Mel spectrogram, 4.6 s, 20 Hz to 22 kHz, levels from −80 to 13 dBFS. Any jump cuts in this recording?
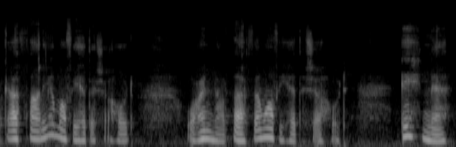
yes; 1 cut; at 2.2 s

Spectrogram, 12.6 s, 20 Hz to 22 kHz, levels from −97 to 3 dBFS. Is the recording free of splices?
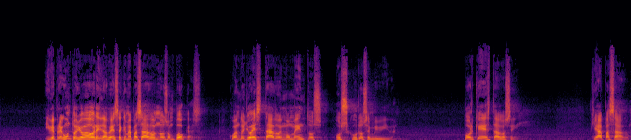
yes; 0 cuts

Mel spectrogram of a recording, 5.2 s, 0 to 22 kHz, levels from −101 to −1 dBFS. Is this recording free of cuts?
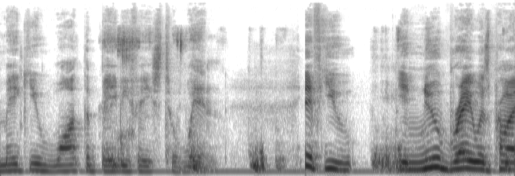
no; 1 cut; at 3.1 s

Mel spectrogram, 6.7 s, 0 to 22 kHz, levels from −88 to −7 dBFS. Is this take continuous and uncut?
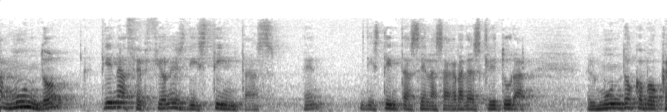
yes; 0 cuts

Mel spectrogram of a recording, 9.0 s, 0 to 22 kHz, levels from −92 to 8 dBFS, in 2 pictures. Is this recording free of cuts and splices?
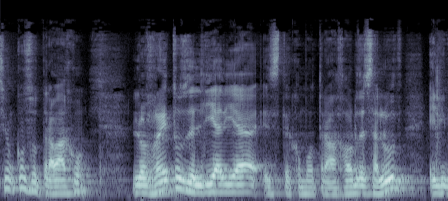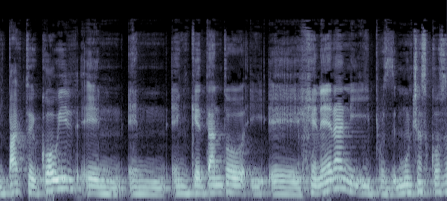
yes; 0 cuts

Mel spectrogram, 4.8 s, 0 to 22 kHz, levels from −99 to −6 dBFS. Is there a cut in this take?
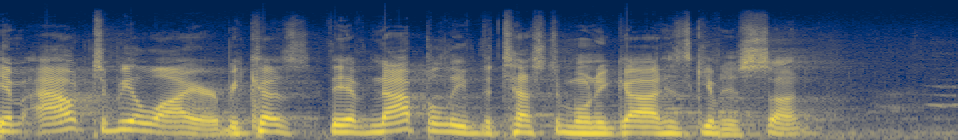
yes; 2 cuts; at 1.6 s, 3.6 s

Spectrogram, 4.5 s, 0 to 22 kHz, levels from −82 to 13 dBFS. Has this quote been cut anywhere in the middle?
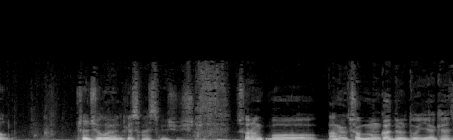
yes; 1 cut; at 2.6 s

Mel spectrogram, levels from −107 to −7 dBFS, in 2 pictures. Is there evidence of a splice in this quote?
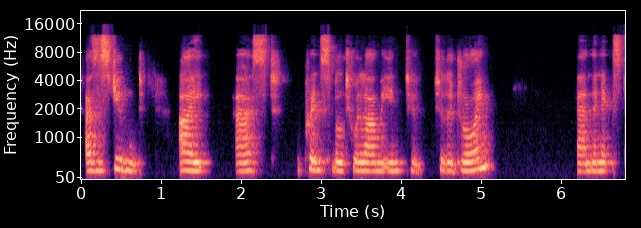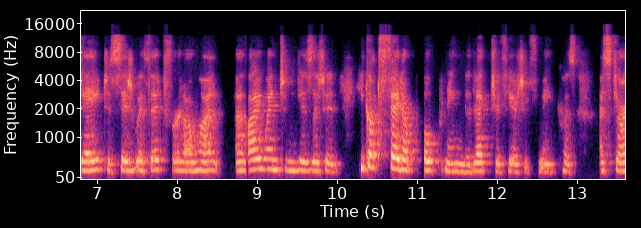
yes; 3 cuts; at 3.3 s, 4.3 s, 8.8 s

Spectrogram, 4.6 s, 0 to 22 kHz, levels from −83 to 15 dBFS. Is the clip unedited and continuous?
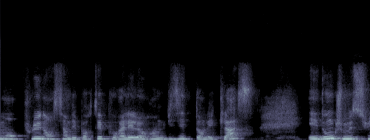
yes; 0 cuts

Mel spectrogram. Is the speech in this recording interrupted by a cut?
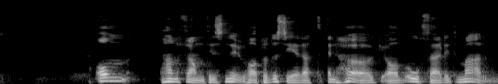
no; 0 cuts

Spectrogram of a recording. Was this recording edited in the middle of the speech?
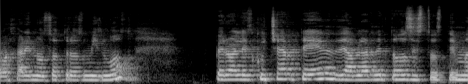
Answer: no; 0 cuts

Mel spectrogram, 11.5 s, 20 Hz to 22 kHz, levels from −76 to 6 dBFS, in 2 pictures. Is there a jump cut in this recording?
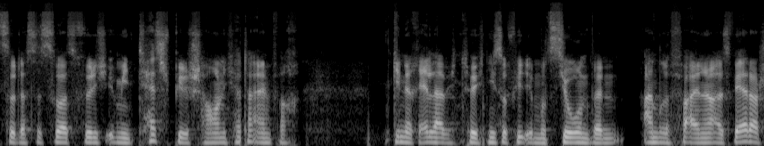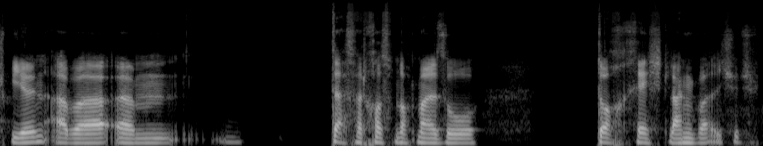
no; 0 cuts

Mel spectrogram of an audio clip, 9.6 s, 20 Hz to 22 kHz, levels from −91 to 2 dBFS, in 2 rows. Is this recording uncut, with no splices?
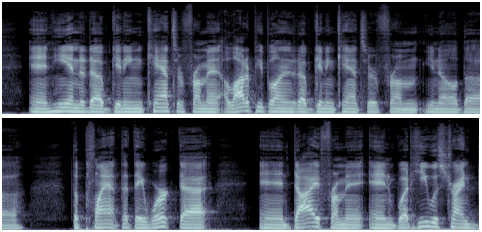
yes; 0 cuts

